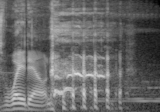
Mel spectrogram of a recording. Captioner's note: laughing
